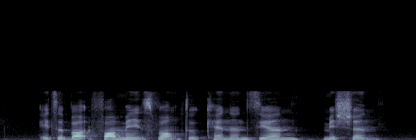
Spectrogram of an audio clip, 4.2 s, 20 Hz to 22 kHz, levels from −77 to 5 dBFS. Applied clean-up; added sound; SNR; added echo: none; none; none; none.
